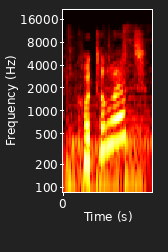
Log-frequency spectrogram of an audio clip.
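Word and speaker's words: côtelette: Okay, so the word katsu comes from the English word cutlet, which derives from the French word, I don't know how to pronounce this, is cotelette? C-O-T-E-L-E-T-T-E?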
